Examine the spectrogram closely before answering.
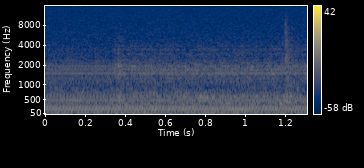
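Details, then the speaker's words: PYE 39HC shortwave receiver, shortwave band with volume turned up: constant low buzzing hum with no station, unchanged throughout; mains hum in the audio, cause not yet found. "turn it up so that hum is still in there"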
